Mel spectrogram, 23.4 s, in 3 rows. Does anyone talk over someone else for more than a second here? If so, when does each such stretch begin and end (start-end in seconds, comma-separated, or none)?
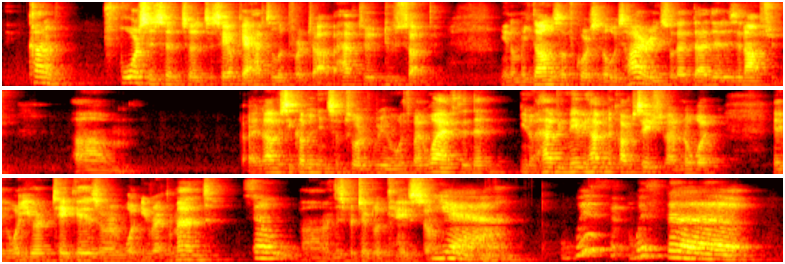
none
